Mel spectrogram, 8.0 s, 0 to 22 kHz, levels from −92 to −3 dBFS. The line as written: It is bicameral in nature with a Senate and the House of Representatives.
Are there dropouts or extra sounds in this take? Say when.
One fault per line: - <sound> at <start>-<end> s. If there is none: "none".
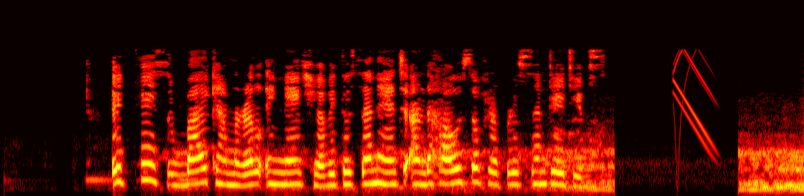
- chirp at 6.7-7.2 s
